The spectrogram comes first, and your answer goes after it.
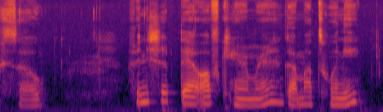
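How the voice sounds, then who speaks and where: A woman with a dark, mellow tone speaks at a fairly slow pace on a very clean recording with a silent background. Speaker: crochet content creator. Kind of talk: tutorial. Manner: casual, with many fillers.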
